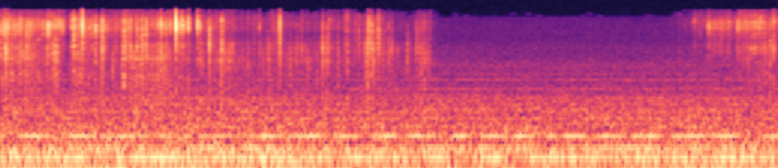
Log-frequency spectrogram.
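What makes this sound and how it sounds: Long nails scratch and tap the rough surface of a large, glowing pink Himalayan rock salt lamp, a solid salt block, making bright, gritty crackles and small clicks. The scratching is busiest in the first three seconds, then fades to a quiet stretch before returning softly near the end. A steady low hum runs underneath throughout.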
